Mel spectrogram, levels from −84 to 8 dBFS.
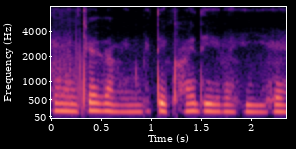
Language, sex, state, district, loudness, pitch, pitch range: Hindi, female, Bihar, Jahanabad, -20 LUFS, 190 Hz, 180-200 Hz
